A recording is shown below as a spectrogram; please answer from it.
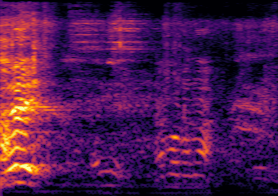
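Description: A man's loud shouted voice at the start, then two short, fainter calls about a second and a quarter in, over low background noise.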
